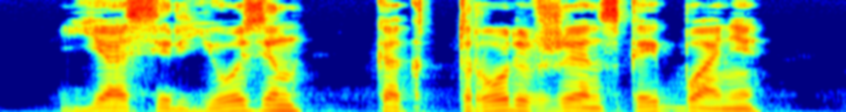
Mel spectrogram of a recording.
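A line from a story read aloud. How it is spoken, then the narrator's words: Flat even voice, young man. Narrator (Russian): ровным голосом произнес юноша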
